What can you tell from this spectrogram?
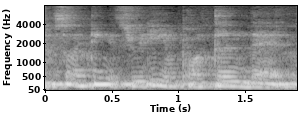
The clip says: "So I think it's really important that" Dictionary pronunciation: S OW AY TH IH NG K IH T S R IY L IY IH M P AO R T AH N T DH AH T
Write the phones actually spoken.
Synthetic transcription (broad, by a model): S OW AY T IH NG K IH T S R IY L IY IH M P AO T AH N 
